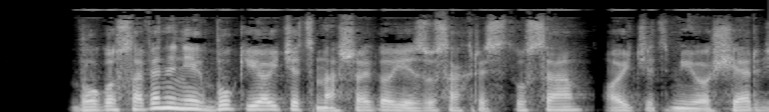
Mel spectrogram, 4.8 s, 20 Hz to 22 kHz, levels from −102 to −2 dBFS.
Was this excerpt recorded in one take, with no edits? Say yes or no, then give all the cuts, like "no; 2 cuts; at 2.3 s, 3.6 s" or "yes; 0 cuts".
no; 3 cuts; at 1.3 s, 2.0 s, 3.7 s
